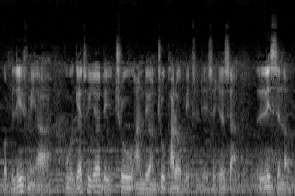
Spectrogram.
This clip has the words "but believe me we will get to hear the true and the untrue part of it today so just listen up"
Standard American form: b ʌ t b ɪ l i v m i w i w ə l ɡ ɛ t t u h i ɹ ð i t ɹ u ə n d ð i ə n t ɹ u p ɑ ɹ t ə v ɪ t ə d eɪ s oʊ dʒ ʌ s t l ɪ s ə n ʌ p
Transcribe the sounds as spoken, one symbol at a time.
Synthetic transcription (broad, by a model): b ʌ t b ɪ l i v m i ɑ w ə l ɡ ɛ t t u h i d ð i t ɹ u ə n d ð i ə n t ɹ u p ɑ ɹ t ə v ɪ t ə d eɪ s oʊ dʒ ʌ s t l ɪ s ə n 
